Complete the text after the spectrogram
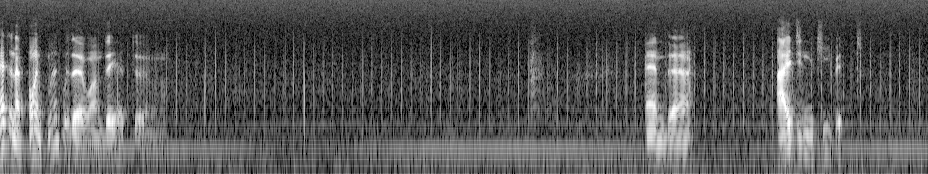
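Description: A man speaks softly in short phrases, heard through an old film soundtrack.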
